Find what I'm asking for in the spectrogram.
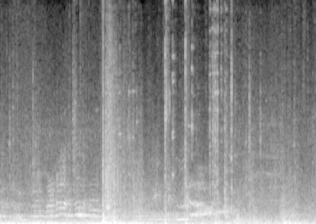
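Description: A field gun fires in a Battlefield campaign battle, one heavy booming blast about midway through a dense wash of combat noise, with voices shouting underneath.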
